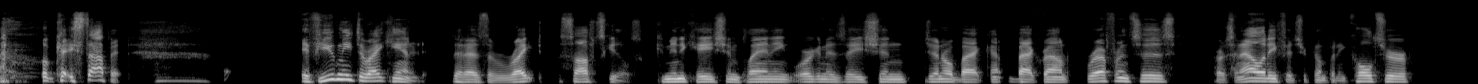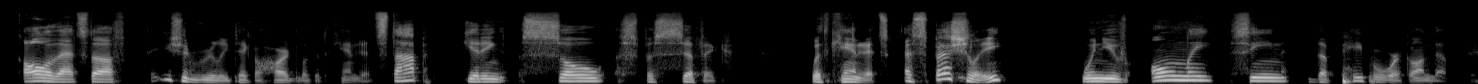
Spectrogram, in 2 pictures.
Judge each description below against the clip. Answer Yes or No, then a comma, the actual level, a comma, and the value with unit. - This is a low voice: Yes, low, 125 Hz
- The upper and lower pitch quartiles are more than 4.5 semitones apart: Yes, average, 5.2 semitones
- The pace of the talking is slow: Yes, slow, 115 wpm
